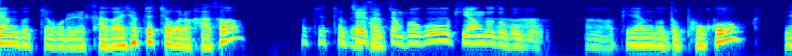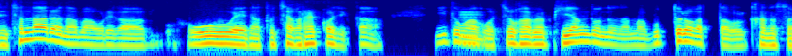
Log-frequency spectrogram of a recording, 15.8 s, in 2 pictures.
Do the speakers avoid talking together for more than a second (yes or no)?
yes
